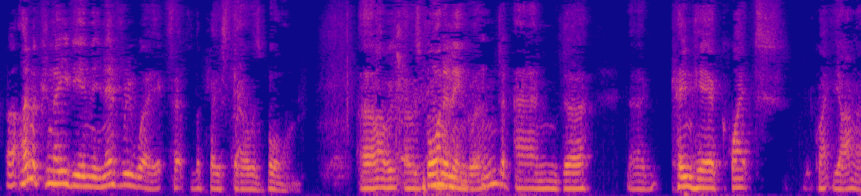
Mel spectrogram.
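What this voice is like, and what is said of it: British accent. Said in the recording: “The only two things that I have that are still British is my accent, which I'm kind of stuck with”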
